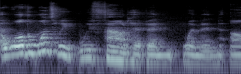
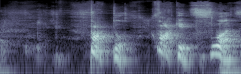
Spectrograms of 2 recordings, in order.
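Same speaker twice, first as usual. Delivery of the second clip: loud, high, slow-punched cursing; furious; 8 semitones higher, 7 dB louder, much slower than usual. Acted. Furious woman cursing those she blames, furious yell. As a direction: let the fury out on each drawn-out word.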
